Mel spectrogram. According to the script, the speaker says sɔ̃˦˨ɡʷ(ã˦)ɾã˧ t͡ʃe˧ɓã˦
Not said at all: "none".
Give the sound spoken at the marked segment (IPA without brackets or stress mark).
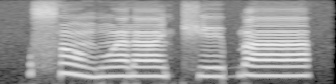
ã˧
